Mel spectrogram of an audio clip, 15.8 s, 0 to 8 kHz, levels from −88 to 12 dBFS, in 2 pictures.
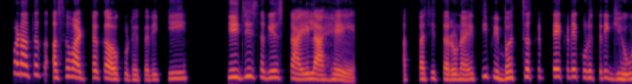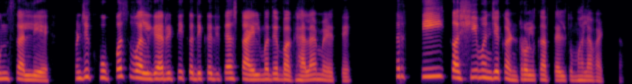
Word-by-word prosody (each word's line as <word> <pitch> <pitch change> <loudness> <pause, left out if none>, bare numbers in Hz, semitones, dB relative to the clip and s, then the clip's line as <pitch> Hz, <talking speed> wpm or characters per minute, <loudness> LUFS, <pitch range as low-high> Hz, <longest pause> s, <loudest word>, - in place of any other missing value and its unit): पण 380 -2 +2
आता 350 -1 +3 0.2
असं 245 +4 -2
वाटतं 245 -3 +3
का 225 - +5
हो 190 - +3
कुठेतरी, 175 -1 -7
की 205 +5 -5 0.5
हि 260 +1 +7
जी 285 +1 0
सगळी 245 -1 -2
स्टाईल 205 -5 +1
आहे, 170 -7 +2 0.6
आत्ताची 195 +4 -5
तरुण 185 -1 +1
आहे 180 +1 0
ती 295 - -3
विभत्सकतेकडे 265 +4 0
कुठेतरी 240 -2 -4
घेऊन 195 +1 -1
चालली 165 -6 +3
आहे. 140 -2 -1 0.3
म्हणजे 225 +5 0
खूपच 245 +4 0
वल्गॅरिटी 205 -2 +3
कधी-कधी 205 -2 -2
त्या 210 0 +3
स्टाईलमध्ये 185 -1 +2
बघायला 165 +1 +1
मिळते. 145 -6 -5 0.6
तर 285 - -2
ती 280 +2 +4
कशी 245 +1 +3
म्हणजे 235 -2 +2
कंट्रोल 175 -4 0
करता 170 -3 -3
येईल 150 0 -3
तुम्हाला 150 -1 -4
वाटतं? 125 -4 -13
200 Hz, 150 wpm, -24 LUFS, 175-245 Hz, 0.6 s, हि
